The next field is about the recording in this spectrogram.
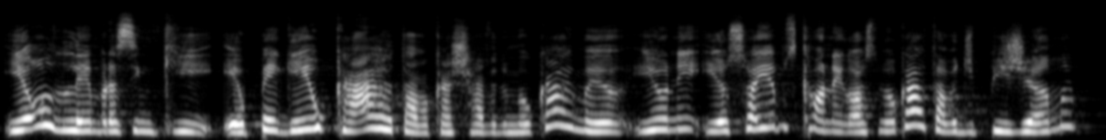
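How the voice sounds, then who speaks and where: A woman in her thirties with a high, expressive voice talks rapid-fire while hosting a casual podcast. She tells a personal story full of emotion, acting out what other people said.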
